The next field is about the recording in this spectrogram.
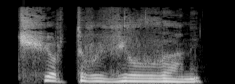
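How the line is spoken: Fat man grumbling. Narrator (Russian): проворчал толстяк

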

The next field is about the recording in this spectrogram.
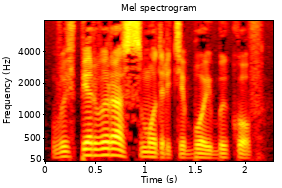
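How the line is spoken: Plain. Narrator (Russian): сказала она

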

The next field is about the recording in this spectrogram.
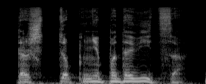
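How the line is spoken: Muffled greedy mutter. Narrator (Russian): глухо пробормотал, но не от страха, а от жадности, которая буквально распирала грудь

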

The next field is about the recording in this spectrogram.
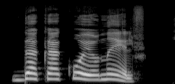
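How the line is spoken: Giggling. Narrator (Russian): хихикнул новоявленный братец

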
